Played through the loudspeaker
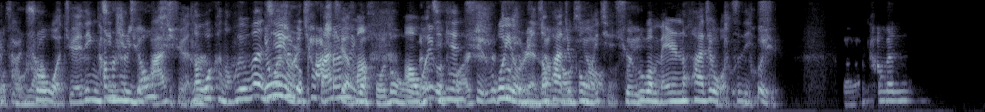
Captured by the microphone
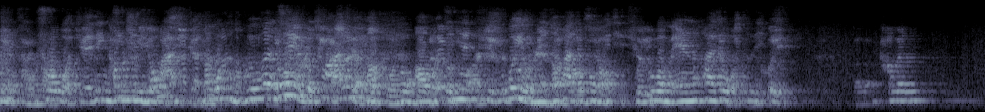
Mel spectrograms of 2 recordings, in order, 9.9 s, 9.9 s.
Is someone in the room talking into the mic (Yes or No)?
Yes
